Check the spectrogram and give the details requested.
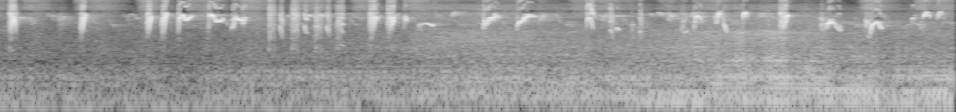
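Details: Young konin bird with bald patches, still growing feathers, chattering continuously: dense bursts of very high, clipped tweets and brief upslurred whistles, coming in quick clusters, over a soft low background rumble.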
